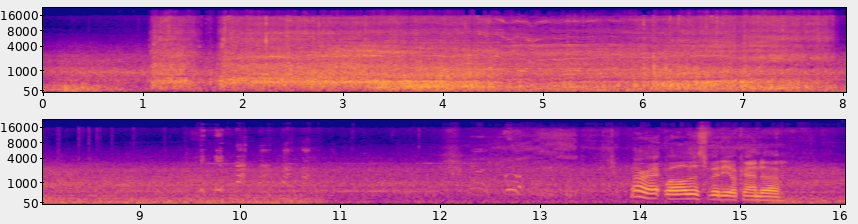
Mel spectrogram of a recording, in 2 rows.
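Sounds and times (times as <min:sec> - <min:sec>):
electric toy car motors whining: 0:01.1 - 0:08.0
plastic wheels spinning on ground: 0:01.1 - 0:08.0.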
